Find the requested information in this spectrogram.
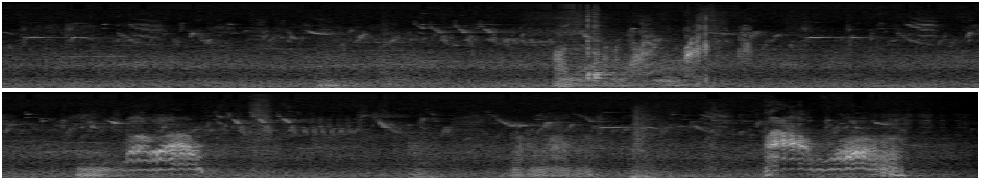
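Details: Domestic cat enjoying catnip, uttering a series of short, strained meows and chirrups spaced a few seconds apart, some rising and falling, amid soft background chirping.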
